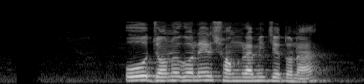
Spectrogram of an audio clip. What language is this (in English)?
Bangla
